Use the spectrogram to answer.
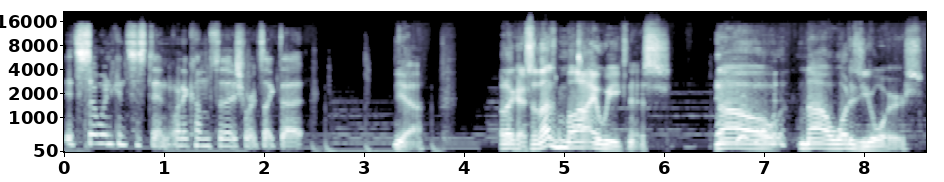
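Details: Adult speakers in casual conversation; ordinary conversational speech.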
